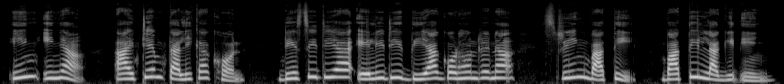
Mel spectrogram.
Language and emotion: Santali, neutral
